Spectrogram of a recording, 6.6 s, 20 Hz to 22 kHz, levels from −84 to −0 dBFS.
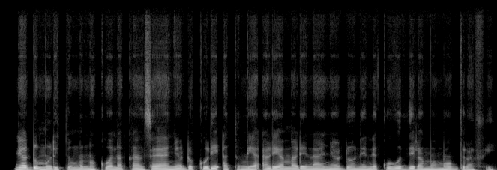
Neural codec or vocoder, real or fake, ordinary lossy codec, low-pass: codec, 44.1 kHz, 2.6 kbps, SNAC; fake; none; none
